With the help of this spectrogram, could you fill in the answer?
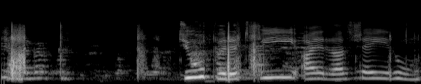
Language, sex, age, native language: Icelandic, male, 10, Icelandic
